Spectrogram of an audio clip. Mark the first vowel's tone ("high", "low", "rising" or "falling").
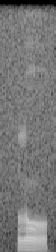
falling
